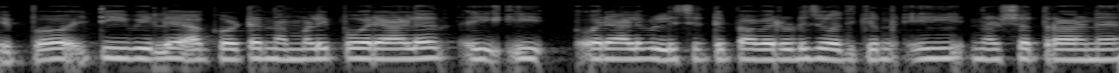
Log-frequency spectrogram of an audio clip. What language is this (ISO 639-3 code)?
mal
